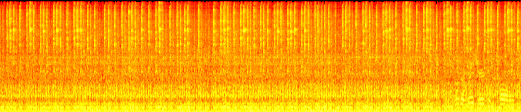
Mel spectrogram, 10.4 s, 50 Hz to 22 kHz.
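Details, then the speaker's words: 1988 Harley-Davidson FXR after lifter noise repair, pushrod adjustment and cam change: steady, even V-twin idle with no ticking or tapping from the top end; valve train quiet and healthy. "all right here I'm coming I'm not hearing valve noise that's a good sign"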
